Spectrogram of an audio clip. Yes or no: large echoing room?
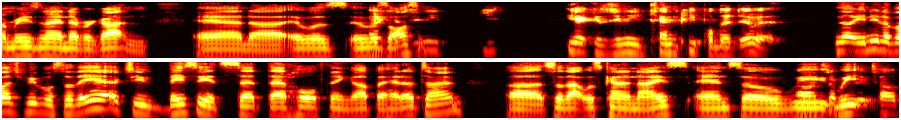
no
